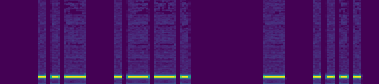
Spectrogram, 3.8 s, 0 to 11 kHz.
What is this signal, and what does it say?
Morse code, heard as a keyed tone, about 18 wpm, spaced as for 15 wpm, 1000 Hz. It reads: UP TH
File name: 15wpm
